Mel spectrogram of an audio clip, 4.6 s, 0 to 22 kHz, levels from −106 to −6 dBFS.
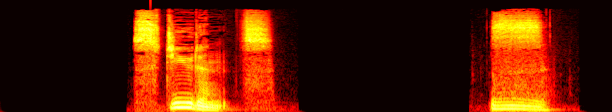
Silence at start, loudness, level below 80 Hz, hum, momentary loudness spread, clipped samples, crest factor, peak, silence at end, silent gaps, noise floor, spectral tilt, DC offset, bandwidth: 1 s; -15 LUFS; -48 dBFS; none; 8 LU; under 0.1%; 20 dB; 0 dBFS; 0.45 s; none; under -90 dBFS; -3 dB/octave; under 0.1%; 16 kHz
